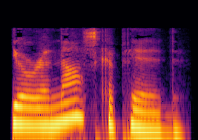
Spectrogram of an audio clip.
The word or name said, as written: uranoscopid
